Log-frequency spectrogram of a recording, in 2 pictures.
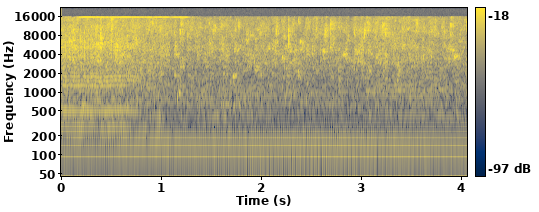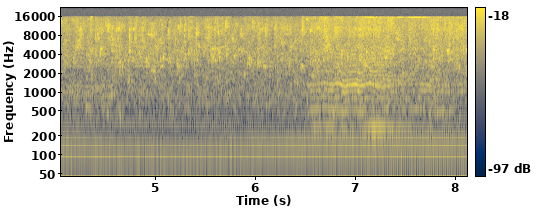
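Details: Bees captured in stereo on an x/y microphone: a close buzz with wobbling pitch at the start, quieter droning in the middle, then another nearby buzzing pass near the end over constant low hum.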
